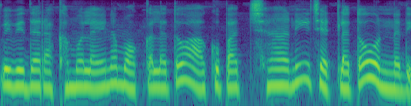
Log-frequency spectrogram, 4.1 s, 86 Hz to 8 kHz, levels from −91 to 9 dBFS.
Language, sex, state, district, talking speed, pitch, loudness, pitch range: Telugu, female, Andhra Pradesh, Anantapur, 85 wpm, 200 Hz, -15 LUFS, 190-215 Hz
